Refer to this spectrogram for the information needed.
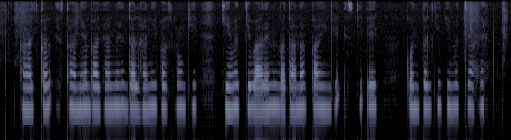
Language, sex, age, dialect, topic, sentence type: Hindi, female, 18-24, Garhwali, agriculture, question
